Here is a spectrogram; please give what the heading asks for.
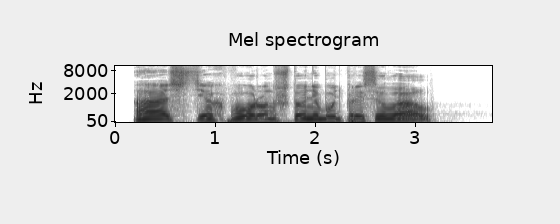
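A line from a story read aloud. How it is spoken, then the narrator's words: Grumbling. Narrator (Russian): проворчал дядя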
